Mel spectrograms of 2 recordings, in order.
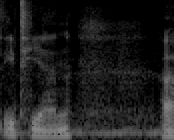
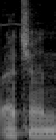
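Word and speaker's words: Etienne: the Jaguars pick 25 Travis etn a or etchen however you want to pronounce it I think he pronounces it at Chen but anywho uh another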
